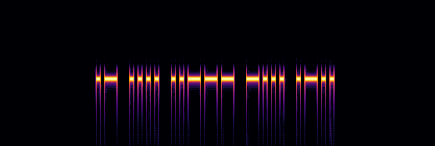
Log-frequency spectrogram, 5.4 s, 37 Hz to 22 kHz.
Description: Morse code, heard as a keyed tone, about 23 wpm, 700 Hz. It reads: AH2BL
